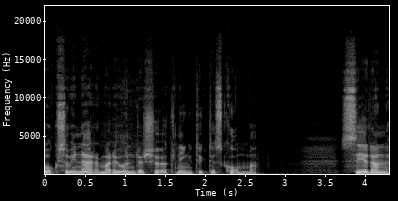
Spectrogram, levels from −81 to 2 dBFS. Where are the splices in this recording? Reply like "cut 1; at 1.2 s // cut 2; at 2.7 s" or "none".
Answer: none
